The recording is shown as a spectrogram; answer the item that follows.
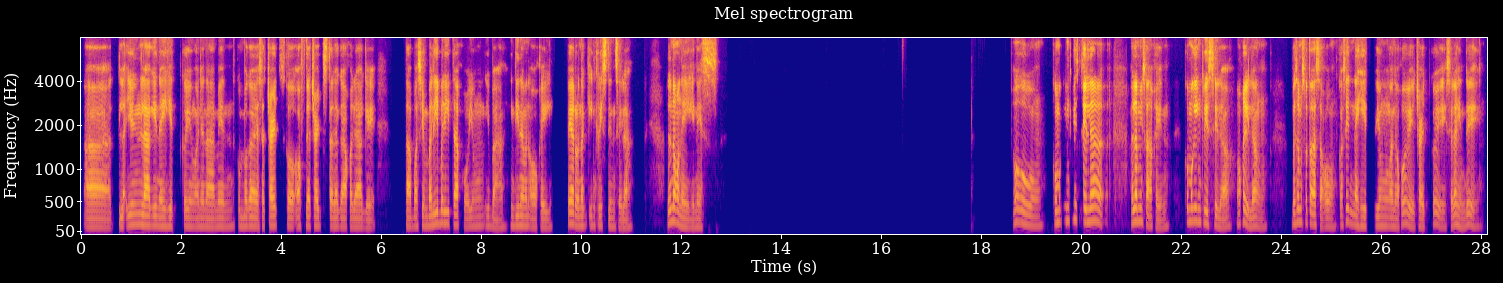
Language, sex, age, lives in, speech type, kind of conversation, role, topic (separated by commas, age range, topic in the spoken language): Filipino, male, 25-29, Philippines, conversation, unstructured, none, Naiinis ka ba sa hindi patas na sistema ng promosyon sa trabaho?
